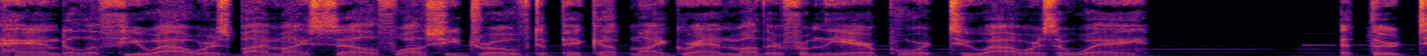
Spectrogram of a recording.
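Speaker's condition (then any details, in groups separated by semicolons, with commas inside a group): No condition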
